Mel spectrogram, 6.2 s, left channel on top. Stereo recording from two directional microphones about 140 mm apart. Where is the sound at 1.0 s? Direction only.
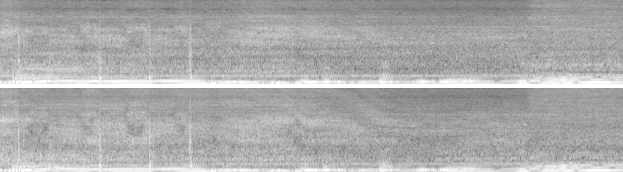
20° right (ahead or behind).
